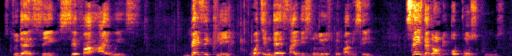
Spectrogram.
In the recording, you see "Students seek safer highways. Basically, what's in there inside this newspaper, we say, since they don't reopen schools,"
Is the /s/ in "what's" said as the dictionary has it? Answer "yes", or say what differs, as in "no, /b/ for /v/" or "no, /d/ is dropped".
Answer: no, /s/ is dropped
